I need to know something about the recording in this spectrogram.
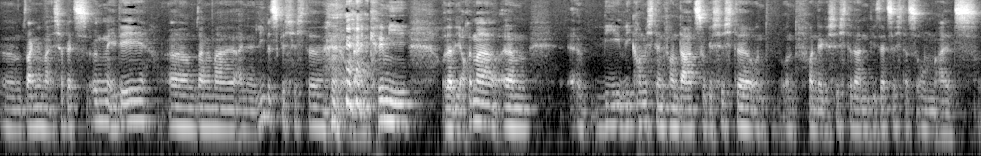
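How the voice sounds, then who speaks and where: A man's voice: fairly low pitch, steady tone, moderate pace. A man hosting a casual interview, informal and tentative as he searches for his words. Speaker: interviewer and host. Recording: roomy echo, audible background noise.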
